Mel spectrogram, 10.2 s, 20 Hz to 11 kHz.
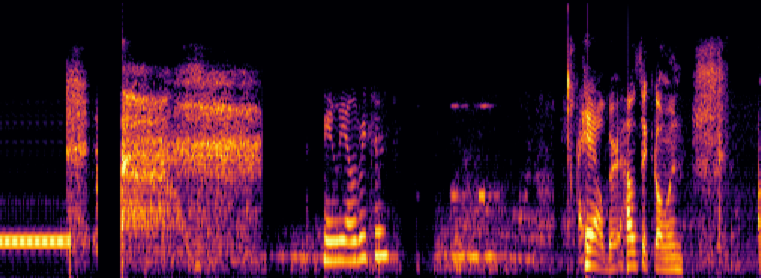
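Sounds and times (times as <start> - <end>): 
telephone dial tone: 0.0 - 0.9
telephone line noise: 1.6 - 10.1
speech: 4.3 - 5.4, 7.7 - 10.1.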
